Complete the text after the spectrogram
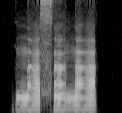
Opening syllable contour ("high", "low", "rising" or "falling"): low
